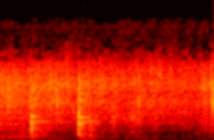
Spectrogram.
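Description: Cut string beans sizzle faintly in a pan on a home stove, a soft continuous crackle with a couple of sharper stirring clicks near the start.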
